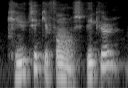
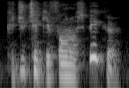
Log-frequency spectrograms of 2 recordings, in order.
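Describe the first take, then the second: First: It is said with attitude but less emphasis. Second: It is said with strong, heavy emphasis.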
